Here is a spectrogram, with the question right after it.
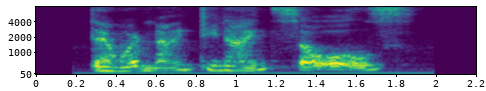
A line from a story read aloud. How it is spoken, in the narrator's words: Lawrence kind of whispers, while bleeding and in pain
